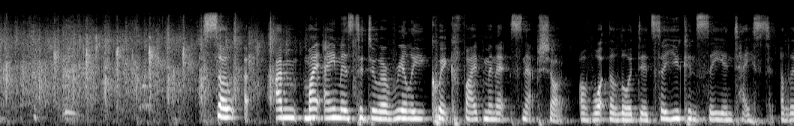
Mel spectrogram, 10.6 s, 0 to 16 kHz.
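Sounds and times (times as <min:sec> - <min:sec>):
audience applause at a church gathering: 0:00.0 - 0:04.0
speech: 0:02.9 - 0:10.5.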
